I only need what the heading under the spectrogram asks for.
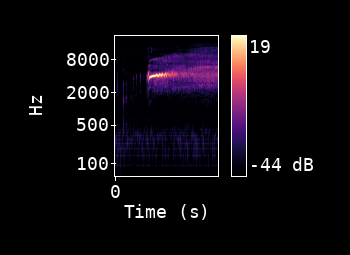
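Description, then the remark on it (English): After a brief silence, a shrill, breathy bottle whistle is blown and holds one steady high note, loud at first and then a little softer until the end. “Bottle whistle.”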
